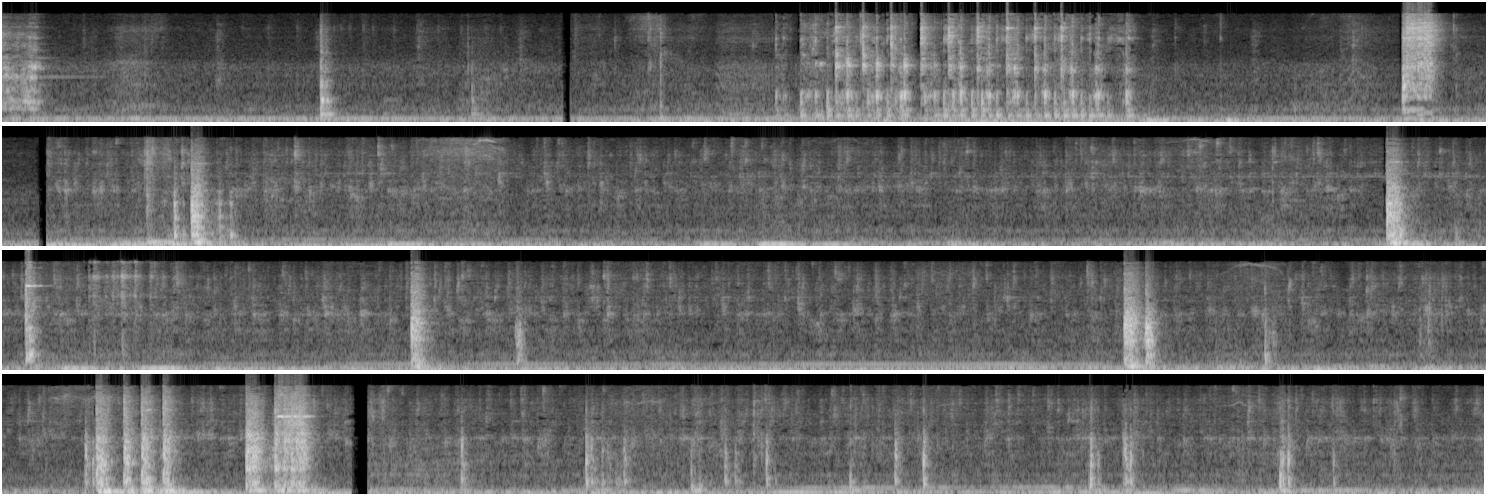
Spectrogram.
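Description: Kitchen handling sounds over a steady low hum: knocks of containers and utensils, liquid being poured, and raw chicken pieces being mixed in marinade by gloved hand.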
